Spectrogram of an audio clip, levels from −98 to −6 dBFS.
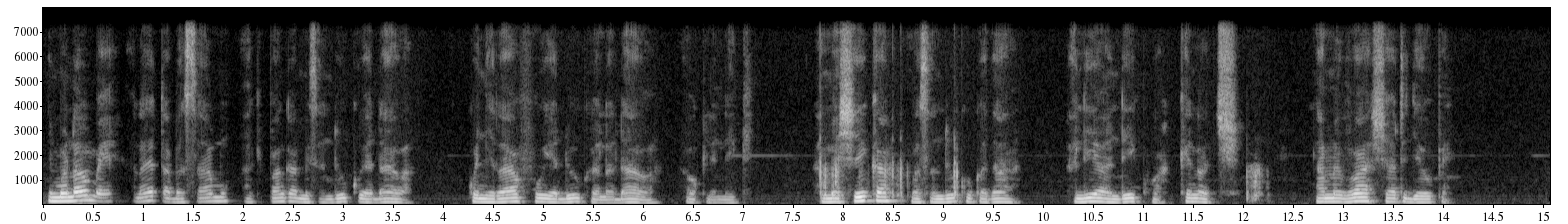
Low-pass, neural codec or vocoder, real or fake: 7.2 kHz; none; real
